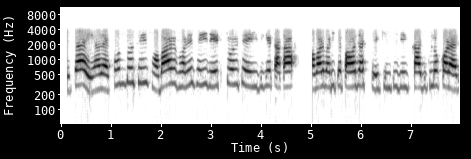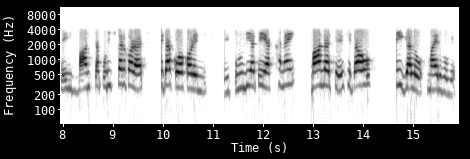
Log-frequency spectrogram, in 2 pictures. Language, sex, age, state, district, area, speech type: Bengali, female, 45-60, West Bengal, Purulia, urban, conversation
